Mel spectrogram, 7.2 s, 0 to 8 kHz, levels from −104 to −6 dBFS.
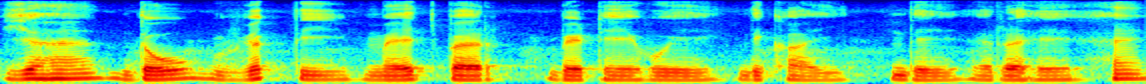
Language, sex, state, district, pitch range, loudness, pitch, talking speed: Hindi, male, Rajasthan, Jaipur, 100-120 Hz, -19 LUFS, 105 Hz, 90 wpm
